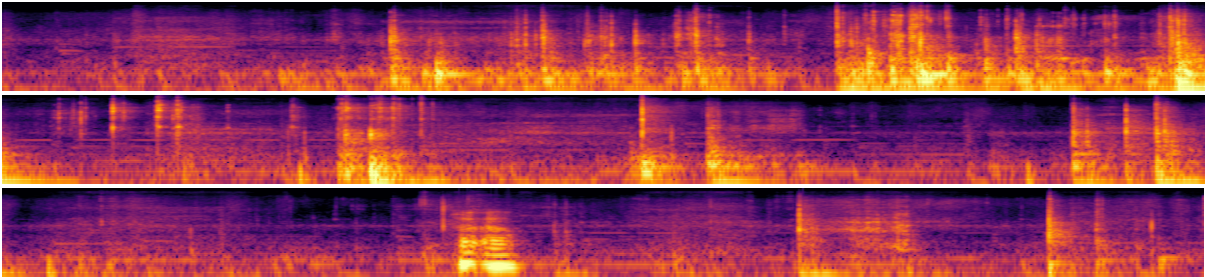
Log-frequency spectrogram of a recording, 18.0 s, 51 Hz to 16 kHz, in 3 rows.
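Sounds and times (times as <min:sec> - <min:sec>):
clamp parts clattering: 0:01.9 - 0:08.3.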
